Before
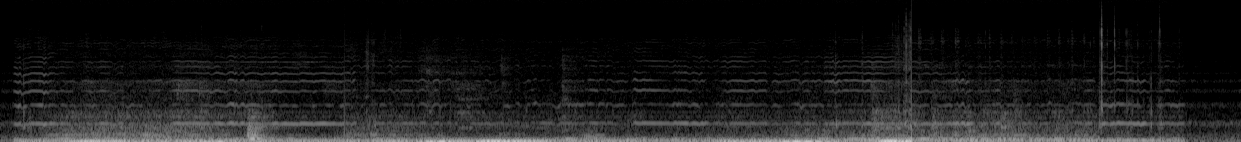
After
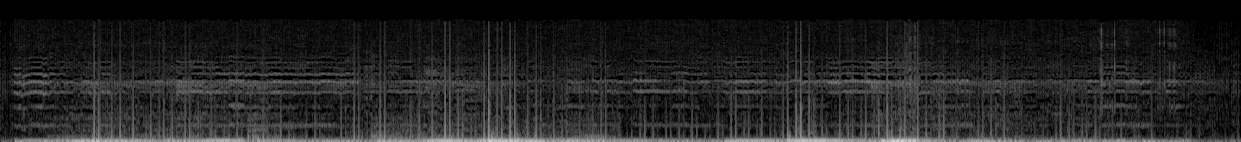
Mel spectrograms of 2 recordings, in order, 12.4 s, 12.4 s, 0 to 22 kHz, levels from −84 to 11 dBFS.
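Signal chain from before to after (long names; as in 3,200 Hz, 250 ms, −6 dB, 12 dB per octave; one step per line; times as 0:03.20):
octave-band graphic EQ 125/250/500/1,000/2,000 Hz +3/−9/−10/−5/+12 dB
bit reduction 9 bits
multi-tap delay 215/677 ms −18/−18.5 dB
amplitude modulation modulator 42 Hz, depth 65%
parametric band 230 Hz −7 dB 2.1 octaves, from 0:03.69 +6 dB, from 0:06.20 −12 dB
frequency shifter −48 Hz
regular buffer underruns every 0.13 s, samples 2,048, repeat, from 0:00.89
level +5 dB
AAC 32 kbit/s 44,100 Hz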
